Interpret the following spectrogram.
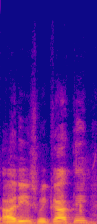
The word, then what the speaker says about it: Arij Mikati: JP sax our Our Guest this afternoon is adish mikati and she's going to how was the pronunciation did I it up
